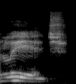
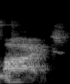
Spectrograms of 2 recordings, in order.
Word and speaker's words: Lies: No, Judge, I was asking to go into the breakout room with Mr. Lidge. Okay. It's Lies, but you can get the correct pronunciation and get it in there.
